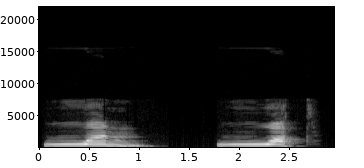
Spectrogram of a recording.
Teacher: With regards to voice, wa is voiced because the vocal cords are vibrating when it is produced. With regard to the place of articulation, wa is labiovelar because when it is produced, the lips are rounded and the back of the tongue is raised up in the mouth, almost touching the soft palate, the velum.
